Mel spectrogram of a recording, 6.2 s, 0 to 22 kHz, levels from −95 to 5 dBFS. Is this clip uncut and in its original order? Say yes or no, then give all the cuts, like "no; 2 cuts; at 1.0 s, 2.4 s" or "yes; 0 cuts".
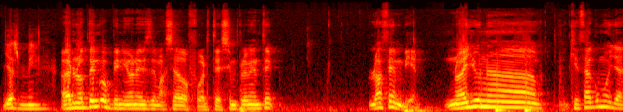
no; 1 cut; at 4.4 s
